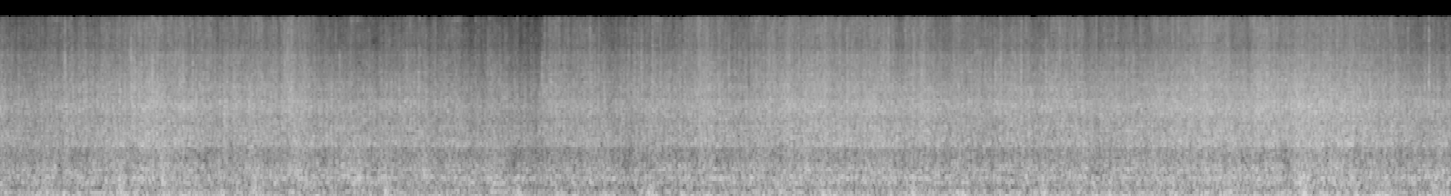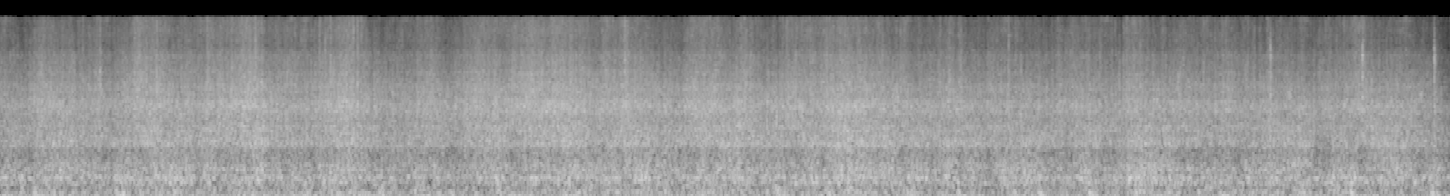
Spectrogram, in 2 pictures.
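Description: Heavy rain beating on a car's windshield and roof, heard from inside the moving car, a steady hiss over a low rumble of engine and road.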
